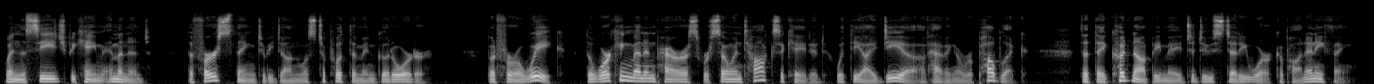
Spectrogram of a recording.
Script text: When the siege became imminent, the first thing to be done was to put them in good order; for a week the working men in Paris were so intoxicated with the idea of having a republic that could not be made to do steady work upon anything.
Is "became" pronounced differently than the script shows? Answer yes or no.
no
